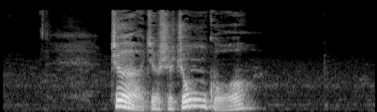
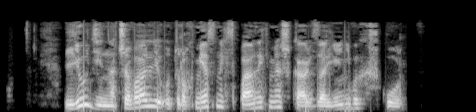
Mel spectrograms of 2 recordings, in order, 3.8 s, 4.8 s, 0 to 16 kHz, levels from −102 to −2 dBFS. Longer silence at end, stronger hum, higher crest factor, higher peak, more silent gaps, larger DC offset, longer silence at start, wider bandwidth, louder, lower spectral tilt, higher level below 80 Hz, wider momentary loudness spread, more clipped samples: first, 1.25 s vs 0.75 s; neither; about the same, 20 dB vs 16 dB; about the same, -4 dBFS vs -2 dBFS; neither; neither; first, 1.1 s vs 0.65 s; first, 11.5 kHz vs 8.2 kHz; second, -22 LUFS vs -18 LUFS; first, -6.5 dB/octave vs -4.5 dB/octave; second, -60 dBFS vs -50 dBFS; first, 11 LU vs 8 LU; neither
